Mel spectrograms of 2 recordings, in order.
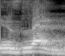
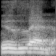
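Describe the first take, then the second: No difference in how they are said.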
